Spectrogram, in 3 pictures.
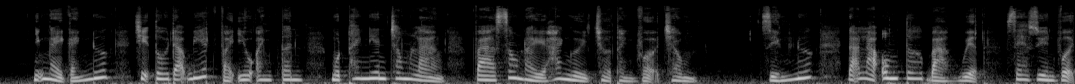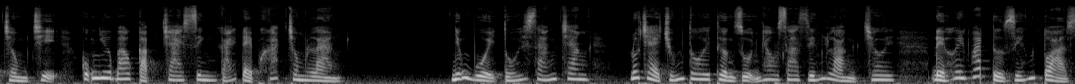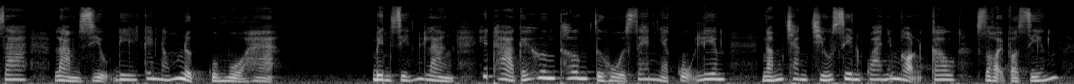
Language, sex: Vietnamese, male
